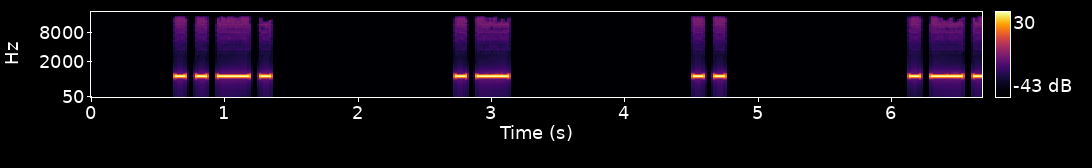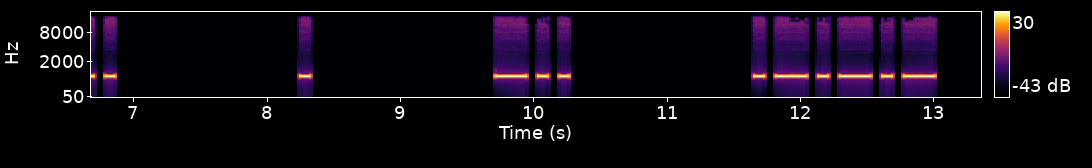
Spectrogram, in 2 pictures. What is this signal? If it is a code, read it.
Morse code, heard as a keyed tone, about 15 wpm, spaced as for 5 wpm, 1000 Hz. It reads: FAILED.
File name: 5wpm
